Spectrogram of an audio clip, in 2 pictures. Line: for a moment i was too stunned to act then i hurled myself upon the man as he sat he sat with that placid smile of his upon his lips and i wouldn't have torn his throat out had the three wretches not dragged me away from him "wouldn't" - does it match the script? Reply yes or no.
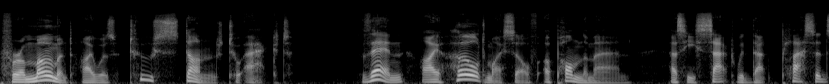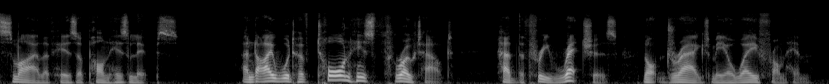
no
